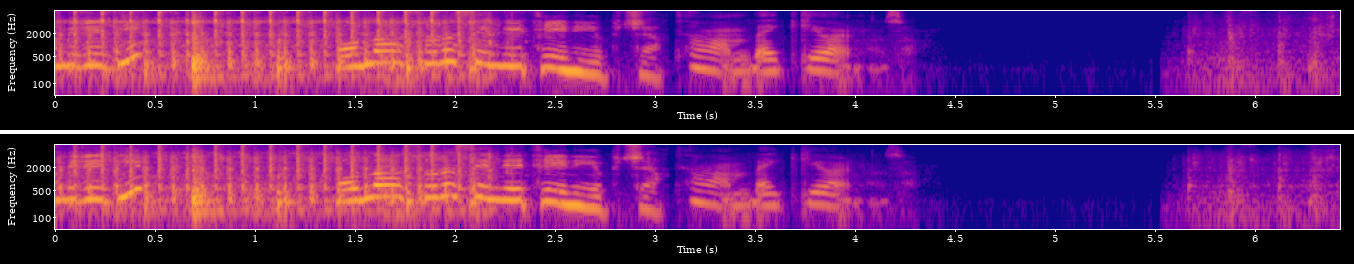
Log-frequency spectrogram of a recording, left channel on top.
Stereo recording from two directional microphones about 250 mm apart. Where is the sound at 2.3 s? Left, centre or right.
Right.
